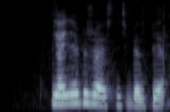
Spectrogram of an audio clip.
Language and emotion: Russian, neutral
